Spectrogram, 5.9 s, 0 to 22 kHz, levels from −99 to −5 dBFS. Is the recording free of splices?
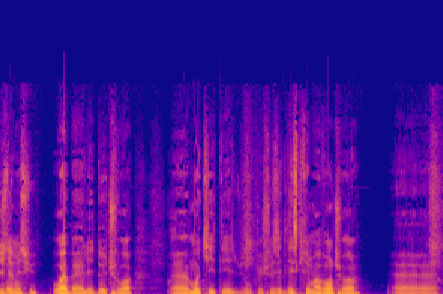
yes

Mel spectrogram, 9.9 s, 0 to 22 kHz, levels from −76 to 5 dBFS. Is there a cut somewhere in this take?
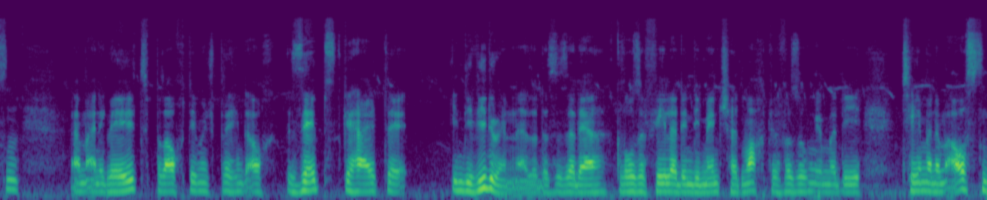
yes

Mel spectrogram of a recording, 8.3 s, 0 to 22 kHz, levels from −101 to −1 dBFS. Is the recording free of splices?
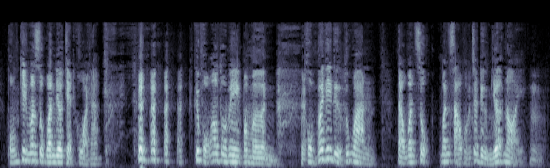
yes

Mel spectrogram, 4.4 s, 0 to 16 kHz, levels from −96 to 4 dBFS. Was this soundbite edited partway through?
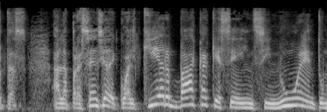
no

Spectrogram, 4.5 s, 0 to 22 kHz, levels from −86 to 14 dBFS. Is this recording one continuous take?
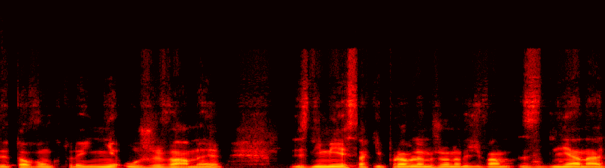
no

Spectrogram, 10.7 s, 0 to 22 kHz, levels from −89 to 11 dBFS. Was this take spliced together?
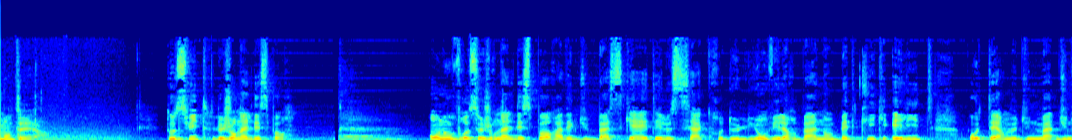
no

